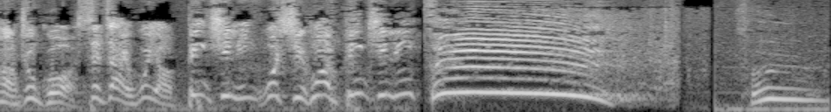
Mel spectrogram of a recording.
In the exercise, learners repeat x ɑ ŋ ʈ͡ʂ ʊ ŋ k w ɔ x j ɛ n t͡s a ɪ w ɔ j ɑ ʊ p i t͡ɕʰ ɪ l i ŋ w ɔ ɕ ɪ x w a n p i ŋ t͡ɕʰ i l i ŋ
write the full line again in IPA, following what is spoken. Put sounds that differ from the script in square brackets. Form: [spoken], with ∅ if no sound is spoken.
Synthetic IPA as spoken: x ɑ ŋ ʈ͡ʂ ʊ ŋ k w ɔ [ɕ] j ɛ n t͡s a ɪ w ɔ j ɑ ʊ p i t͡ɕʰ [i] l i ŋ w ɔ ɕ [i] x w a n p i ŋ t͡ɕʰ i l i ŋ

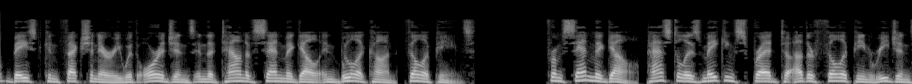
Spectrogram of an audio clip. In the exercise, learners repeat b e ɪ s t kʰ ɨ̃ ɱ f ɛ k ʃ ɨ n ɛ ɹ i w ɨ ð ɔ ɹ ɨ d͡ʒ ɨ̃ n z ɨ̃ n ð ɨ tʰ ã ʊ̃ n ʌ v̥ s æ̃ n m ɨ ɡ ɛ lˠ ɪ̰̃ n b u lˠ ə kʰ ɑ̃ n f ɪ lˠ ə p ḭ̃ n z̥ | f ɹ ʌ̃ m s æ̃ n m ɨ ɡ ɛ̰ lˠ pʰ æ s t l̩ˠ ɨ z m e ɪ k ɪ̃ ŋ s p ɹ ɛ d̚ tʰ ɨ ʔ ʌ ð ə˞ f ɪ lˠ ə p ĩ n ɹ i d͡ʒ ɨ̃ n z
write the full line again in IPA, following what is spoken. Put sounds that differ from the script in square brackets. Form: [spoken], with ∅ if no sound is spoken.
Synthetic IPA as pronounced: b e ɪ s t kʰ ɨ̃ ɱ f ɛ k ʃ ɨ n ɛ ɹ i w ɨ ð ɔ ɹ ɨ d͡ʒ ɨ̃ n z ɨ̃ n ð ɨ tʰ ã ʊ̃ n ʌ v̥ s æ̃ n m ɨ ɡ ɛ lˠ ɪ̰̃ n b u lˠ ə kʰ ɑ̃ n f ɪ lˠ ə p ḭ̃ n z̥ | f ɹ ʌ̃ m s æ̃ n m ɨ ɡ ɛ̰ lˠ pʰ æ s t l̩ˠ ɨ z m e ɪ k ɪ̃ ŋ s p ɹ ɛ d̚ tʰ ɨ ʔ ʌ ð ə˞ f ɪ lˠ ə p ĩ n ɹ i d͡ʒ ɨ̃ n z

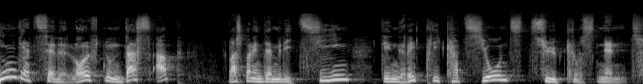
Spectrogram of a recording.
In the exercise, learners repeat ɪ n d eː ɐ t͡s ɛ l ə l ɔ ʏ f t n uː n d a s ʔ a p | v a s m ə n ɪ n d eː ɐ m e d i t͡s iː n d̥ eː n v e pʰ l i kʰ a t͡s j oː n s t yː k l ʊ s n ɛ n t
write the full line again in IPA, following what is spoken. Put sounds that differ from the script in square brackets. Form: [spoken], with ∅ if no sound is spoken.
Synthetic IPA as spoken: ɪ n d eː ɐ t͡s ɛ l ə l ɔ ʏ f t n uː n d a s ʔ a p | v a s m [a] n ɪ n d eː ɐ m e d i t͡s iː n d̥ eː n [ʁ] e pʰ l i kʰ a t͡s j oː n s [t͡s] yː k l ʊ s n ɛ n t

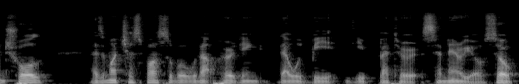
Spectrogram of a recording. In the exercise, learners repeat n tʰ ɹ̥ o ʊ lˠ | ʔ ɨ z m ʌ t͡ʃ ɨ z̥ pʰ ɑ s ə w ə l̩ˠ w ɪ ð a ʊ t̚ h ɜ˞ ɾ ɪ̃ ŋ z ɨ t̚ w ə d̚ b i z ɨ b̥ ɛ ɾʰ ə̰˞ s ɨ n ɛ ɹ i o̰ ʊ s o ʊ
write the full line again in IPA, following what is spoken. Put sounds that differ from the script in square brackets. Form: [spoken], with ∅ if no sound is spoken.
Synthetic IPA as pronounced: n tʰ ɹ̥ o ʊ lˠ | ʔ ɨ z m ʌ t͡ʃ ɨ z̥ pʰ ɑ s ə [b] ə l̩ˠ w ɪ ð a ʊ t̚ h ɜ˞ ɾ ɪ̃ ŋ [ð] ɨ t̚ w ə d̚ b i [ð] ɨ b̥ ɛ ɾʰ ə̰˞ s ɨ n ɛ ɹ i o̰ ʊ s o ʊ

